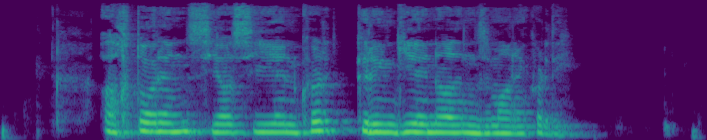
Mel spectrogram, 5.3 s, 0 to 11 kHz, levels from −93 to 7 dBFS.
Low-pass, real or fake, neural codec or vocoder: 9.9 kHz; fake; vocoder, 24 kHz, 100 mel bands, Vocos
